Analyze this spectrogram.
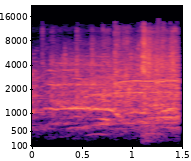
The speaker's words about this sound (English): The applause is for the appreciation by the South Bend John Adams Eagle fans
